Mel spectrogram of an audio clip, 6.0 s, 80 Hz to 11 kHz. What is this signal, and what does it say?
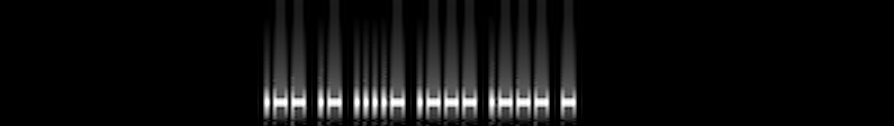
Morse code, heard as a keyed tone, about 37 wpm, 700 Hz. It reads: WA4JJT
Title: USA Call Signs - 6 Characters - Repeated 2x - 40wpm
